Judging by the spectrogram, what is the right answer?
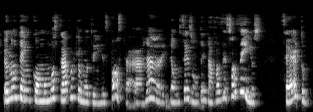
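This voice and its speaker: A woman's voice: fairly high pitch, expressive, normal speed. Brazilian lady teaching spanish class, keeps asking "right?", kinda muffled recording. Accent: Brazilian Portuguese. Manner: explains patiently to students, checks in with "né?" and "certo?". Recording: lo-fi dull recording.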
